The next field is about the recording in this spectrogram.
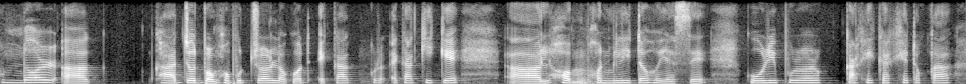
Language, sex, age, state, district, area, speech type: Assamese, female, 18-30, Assam, Kamrup Metropolitan, urban, spontaneous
